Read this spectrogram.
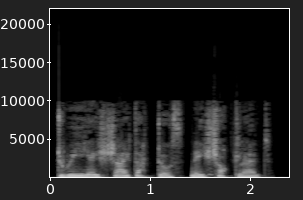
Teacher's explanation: Palatalization of the S to a sh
